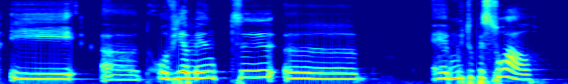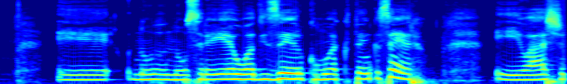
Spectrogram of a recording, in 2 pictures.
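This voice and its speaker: A woman's medium-pitched voice with a dark, mellow tone and fairly even intonation, on a very clean recording with a silent background. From Italy. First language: Italian (speaking Portuguese). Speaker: researcher. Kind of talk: panel discussion. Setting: radio studio. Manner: halting, many fillers.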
